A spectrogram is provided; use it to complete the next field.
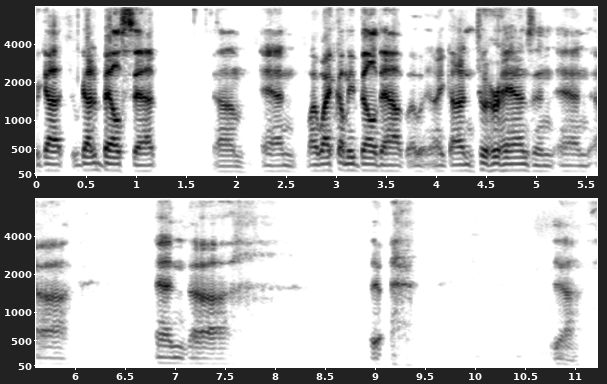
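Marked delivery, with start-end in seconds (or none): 2.2-11.0 choked up, emotion catching in throat, voice breaking. Recounting their wife bailing them out after court, choked up. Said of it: "I get choked up".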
